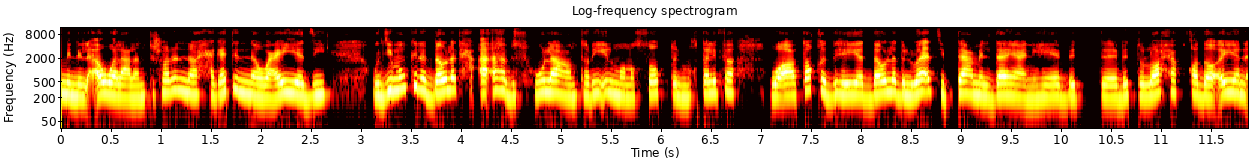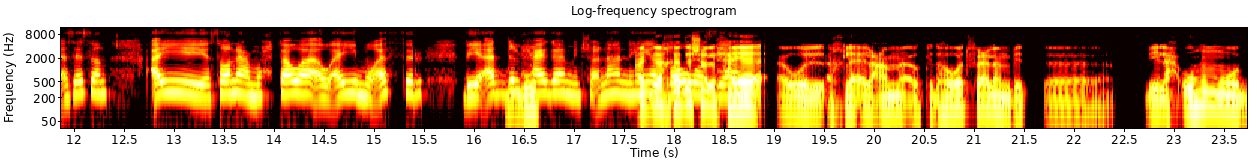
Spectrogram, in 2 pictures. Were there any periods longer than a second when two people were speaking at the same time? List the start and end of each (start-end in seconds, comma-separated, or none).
17.6-18.9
